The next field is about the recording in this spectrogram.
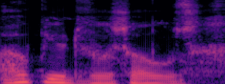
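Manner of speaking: whispering. Speaker narrating their walk up the street, whispering. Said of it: "Yeah, I'm whispering".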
